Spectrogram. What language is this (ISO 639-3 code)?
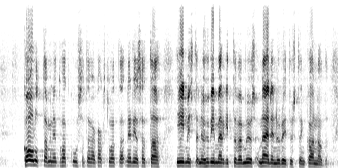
fin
